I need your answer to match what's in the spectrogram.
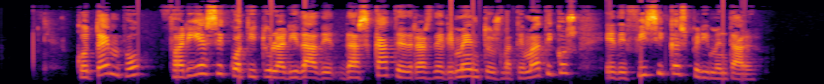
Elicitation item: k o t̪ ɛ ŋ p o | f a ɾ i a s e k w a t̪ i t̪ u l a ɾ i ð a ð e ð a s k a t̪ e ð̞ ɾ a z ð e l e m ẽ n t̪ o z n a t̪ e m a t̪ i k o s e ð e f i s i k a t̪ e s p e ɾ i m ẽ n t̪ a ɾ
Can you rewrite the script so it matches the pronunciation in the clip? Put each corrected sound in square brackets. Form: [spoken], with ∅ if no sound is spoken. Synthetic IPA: k o t̪ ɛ [m] p o | f a ɾ i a s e k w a t̪ i t̪ u l a ɾ i ð a ð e ð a s k a t̪ e ð̞ ɾ a z ð e l e m ẽ n t̪ o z [m] a t̪ e m a t̪ i k o s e ð e f i s i k a [∅] e s p e ɾ i m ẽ n t̪ a [l]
